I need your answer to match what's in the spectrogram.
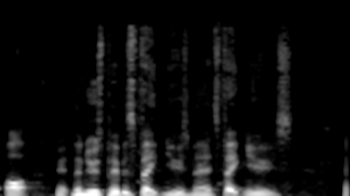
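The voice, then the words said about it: Terrible impersonation of someone. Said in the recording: “terrible impersonation ... a great impersonation of the person I was just trying to impersonate”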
